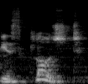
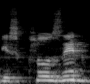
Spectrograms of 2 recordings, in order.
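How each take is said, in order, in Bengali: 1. শেষের অংশটি একটি সাধারণ 'd' ধ্বনি। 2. শেষের অংশটি একটি অতিরিক্ত সিলেবল হিসেবে বলা হয়। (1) "তোমরা বলবা ডিসক্লোজড" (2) "এটা অনেকে ভুল করে কিন্তু ডিসক্লোজেড বলে"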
